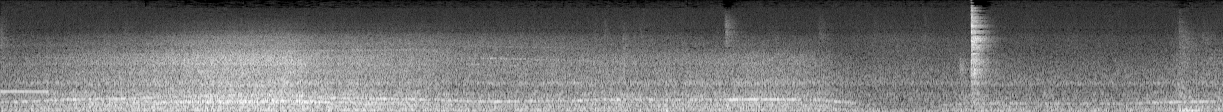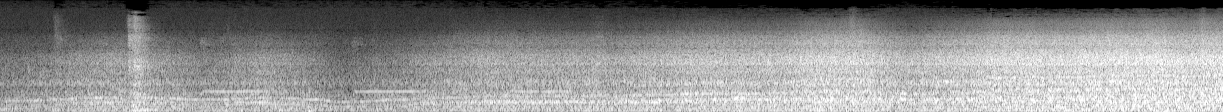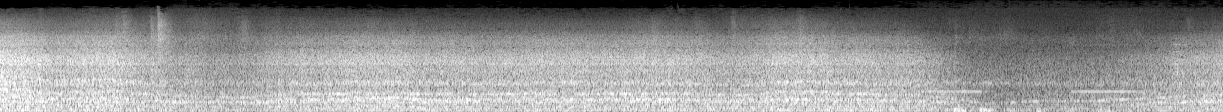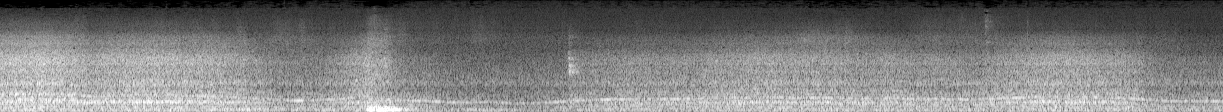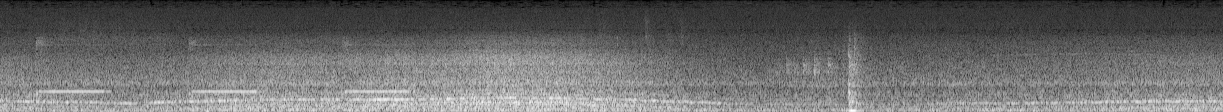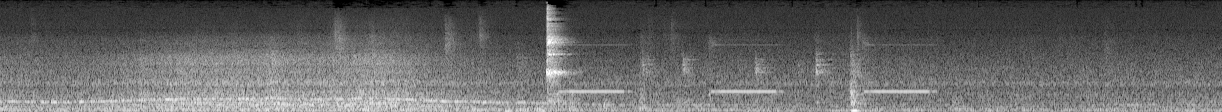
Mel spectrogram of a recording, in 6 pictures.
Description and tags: WIND IN MUSEUM LIFTSHAFT
The sound of wind recorded in a museum lift shaft early evening, on a very stormy day. Doors creaking open and banging shut, an electric fire's thermostat clicking on and off, and also the noise from the lift's calling system can be heard.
